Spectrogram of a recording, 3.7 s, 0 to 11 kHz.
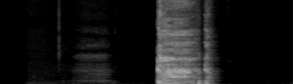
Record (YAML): cough_length: 3.7 s
cough_amplitude: 32768
cough_signal_mean_std_ratio: 0.32
survey_phase: beta (2021-08-13 to 2022-03-07)
age: 18-44
gender: Male
wearing_mask: 'No'
symptom_cough_any: true
symptom_runny_or_blocked_nose: true
symptom_fatigue: true
symptom_other: true
smoker_status: Never smoked
respiratory_condition_asthma: false
respiratory_condition_other: false
recruitment_source: Test and Trace
submission_delay: 2 days
covid_test_result: Positive
covid_test_method: RT-qPCR
covid_ct_value: 23.9
covid_ct_gene: N gene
